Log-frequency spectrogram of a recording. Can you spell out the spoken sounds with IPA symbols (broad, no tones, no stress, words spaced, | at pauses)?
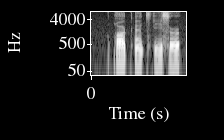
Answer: qʷə˞ kʼɛ̃t͡sʼisə˞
